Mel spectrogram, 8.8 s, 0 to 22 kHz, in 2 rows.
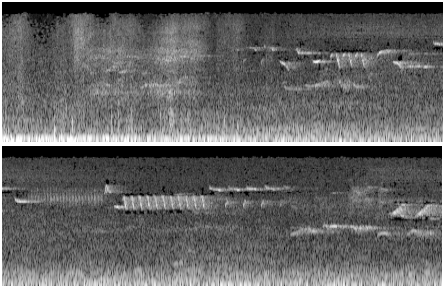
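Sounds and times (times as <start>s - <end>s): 
steady low outdoor rumble: 0.0s - 3.4s
nocturnal birds calling at a campsite: 0.6s - 8.7s.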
